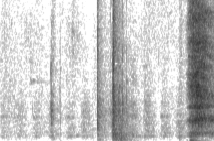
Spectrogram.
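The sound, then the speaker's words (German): A door being shut, heard as a few sharp knocks and thumps spread over about two seconds, the last one the loudest. “schließen Sie die Tür”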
